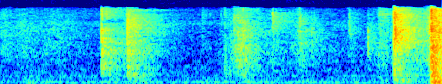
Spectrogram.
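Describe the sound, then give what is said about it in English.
Door being closed, heard as a few soft thumps and clicks, with the loudest knocks coming near the end. “So I'm gonna close the door, hold on.”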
